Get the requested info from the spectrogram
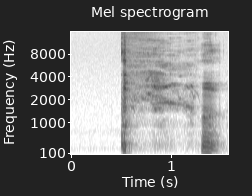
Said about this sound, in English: Ooh, I don't like coughing. Gosh. Well, coughing is better than wheezing.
